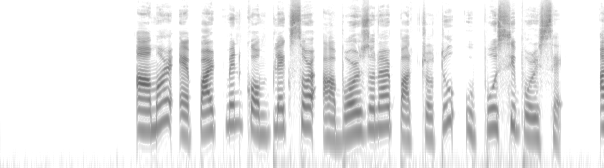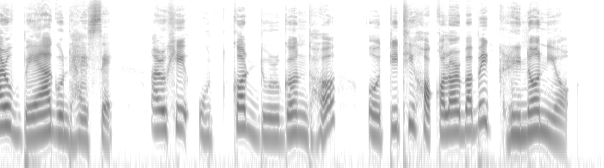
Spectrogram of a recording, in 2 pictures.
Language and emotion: Assamese, disgusted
